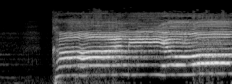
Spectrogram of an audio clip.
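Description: A woman singing a Hindi devotional bhajan through a microphone: after a brief silent breath at the start, she comes in about half a second in on a long, steady high note.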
